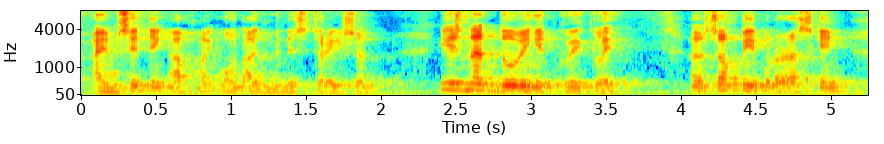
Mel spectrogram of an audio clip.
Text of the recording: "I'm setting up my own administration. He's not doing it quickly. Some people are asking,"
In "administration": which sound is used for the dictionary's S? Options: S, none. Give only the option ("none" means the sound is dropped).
S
